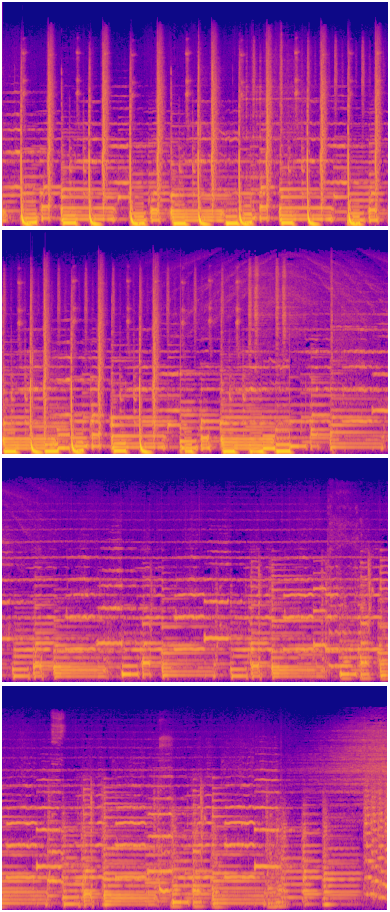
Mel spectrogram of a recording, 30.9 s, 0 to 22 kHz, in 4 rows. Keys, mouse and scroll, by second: 26.9 double click, 28.8 typing.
